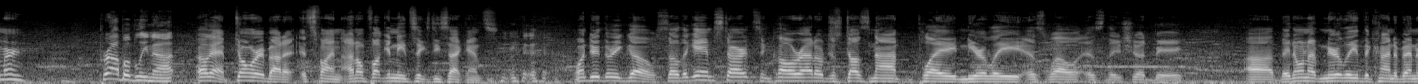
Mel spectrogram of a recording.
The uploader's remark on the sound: live from the DNVR Bar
